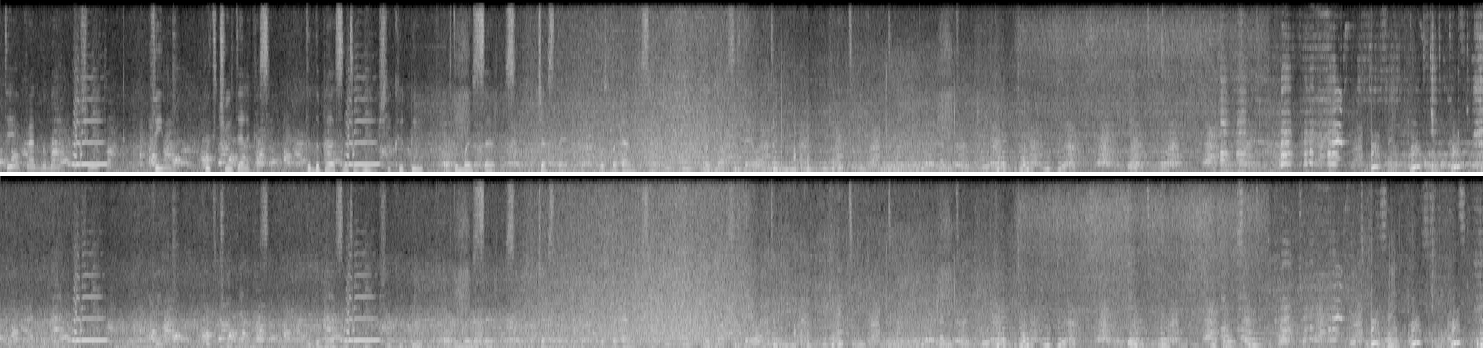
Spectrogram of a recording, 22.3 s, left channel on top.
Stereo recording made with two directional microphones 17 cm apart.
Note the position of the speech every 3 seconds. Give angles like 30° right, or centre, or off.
60° left, 40° left, 10° left, 20° right, 50° right, 60° right, 60° right, 70° right.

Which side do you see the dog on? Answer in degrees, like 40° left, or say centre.
20° right.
